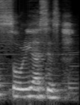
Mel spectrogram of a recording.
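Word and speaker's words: psoriasis: And second one इज सोरियासिस। ये scalp का भी सोरियासिस होता है, सो पी इज साइलेंट।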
